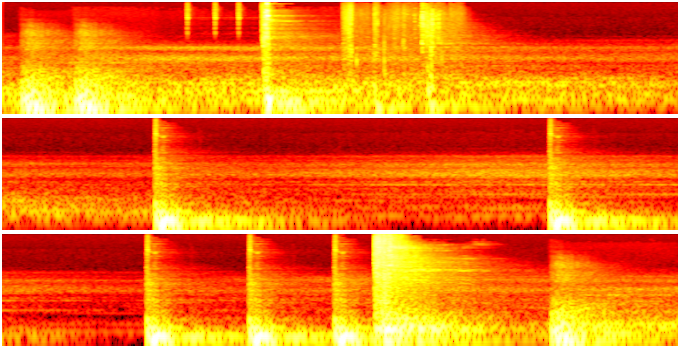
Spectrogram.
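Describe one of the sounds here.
Short soft clicks sound as menu choices change.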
